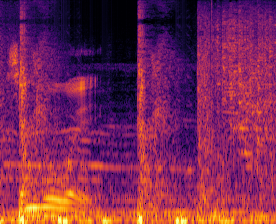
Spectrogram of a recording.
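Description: A grenade swirls with a humming whoosh.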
